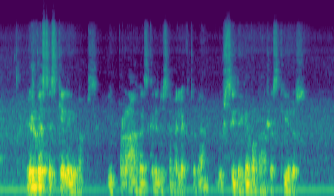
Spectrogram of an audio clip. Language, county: Lithuanian, Telšiai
